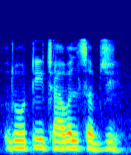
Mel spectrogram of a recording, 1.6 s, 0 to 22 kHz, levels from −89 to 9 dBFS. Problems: none marked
